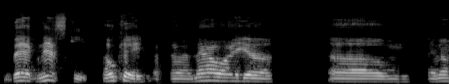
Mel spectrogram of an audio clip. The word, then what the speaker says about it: Bagniewski: Bagniewski. Bagniewski. Okay. Now I know how to pronounce it correctly.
